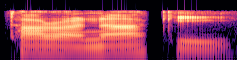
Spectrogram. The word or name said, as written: Taranaki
